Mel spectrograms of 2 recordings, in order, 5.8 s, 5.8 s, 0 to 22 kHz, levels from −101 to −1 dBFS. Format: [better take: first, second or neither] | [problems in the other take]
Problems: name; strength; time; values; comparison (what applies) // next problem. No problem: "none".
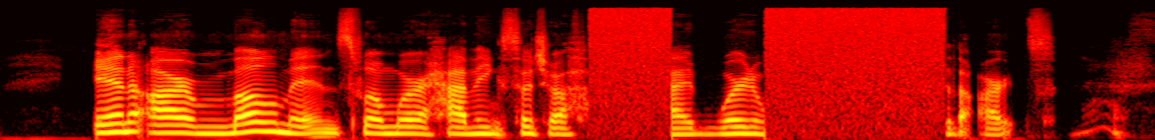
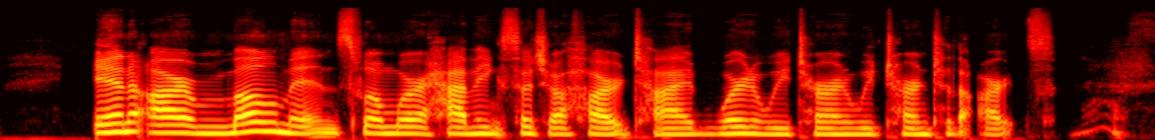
second | audio cutting out; filled with static; at 3 s and at 4 s for 1 s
